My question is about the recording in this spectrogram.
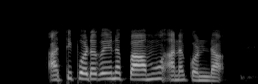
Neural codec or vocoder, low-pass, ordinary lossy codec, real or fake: codec, 16 kHz, 2 kbps, FunCodec, trained on LibriTTS, 25 frames a second; 5.4 kHz; none; fake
